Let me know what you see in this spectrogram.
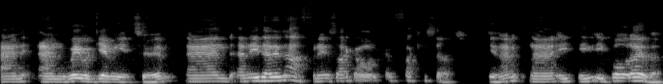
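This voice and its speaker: Lively intonation marks a man's speech, delivered at a very fast pace. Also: fairly high pitch for a man. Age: 50s. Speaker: football podcast host. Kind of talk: casual football chat.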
